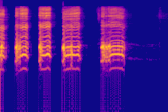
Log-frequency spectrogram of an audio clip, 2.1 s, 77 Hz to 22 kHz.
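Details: Red junglefowl hen used as a decoy to lure males, recorded 2022-2023: five loud, nasal, harmonic clucking notes. The first four are short and evenly spaced, and the last is longer and drawn out, over a quiet background.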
